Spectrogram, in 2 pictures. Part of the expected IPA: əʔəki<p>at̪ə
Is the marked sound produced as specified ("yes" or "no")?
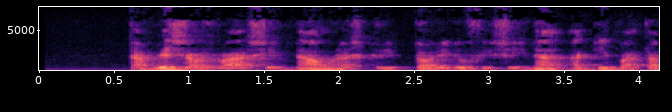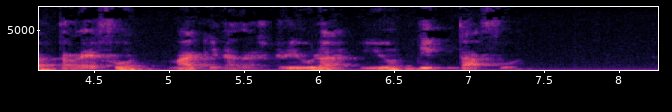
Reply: yes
